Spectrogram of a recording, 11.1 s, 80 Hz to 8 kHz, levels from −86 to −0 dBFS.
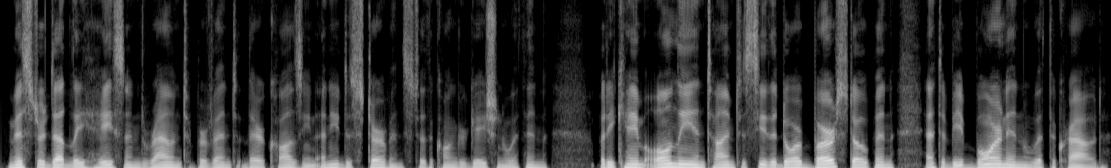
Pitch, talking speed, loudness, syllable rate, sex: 120 Hz, 185 wpm, -18 LUFS, 4.9 syllables/s, male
